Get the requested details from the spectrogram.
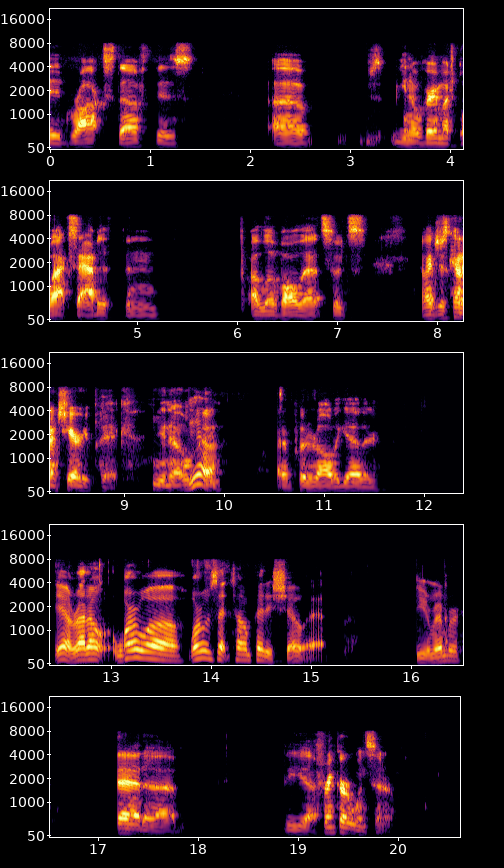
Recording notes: Skype called out to the Dallas/Fort Worth area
